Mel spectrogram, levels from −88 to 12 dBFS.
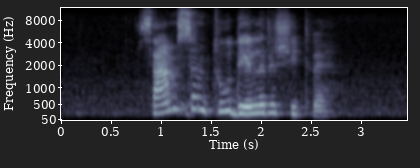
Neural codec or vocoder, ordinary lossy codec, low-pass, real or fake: none; none; none; real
